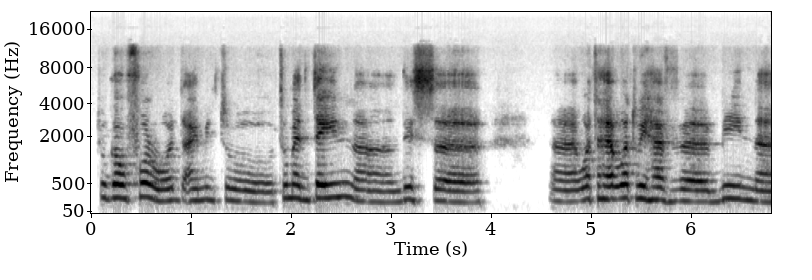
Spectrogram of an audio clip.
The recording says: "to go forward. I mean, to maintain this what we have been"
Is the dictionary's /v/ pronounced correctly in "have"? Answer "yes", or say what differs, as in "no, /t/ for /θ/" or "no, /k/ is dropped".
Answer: yes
